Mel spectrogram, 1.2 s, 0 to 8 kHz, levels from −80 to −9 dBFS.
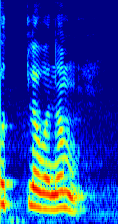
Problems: none marked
